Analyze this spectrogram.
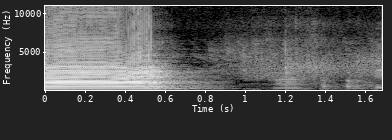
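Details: An old cow is fitted with a nose rope and lets out a loud, rich, steady moo lasting about half a second. It cuts off into quieter scuffling and murmured talk.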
